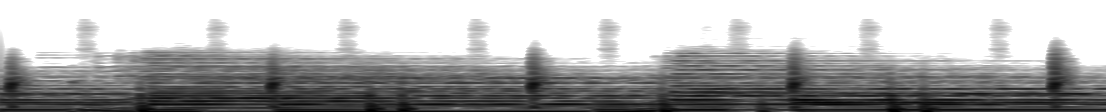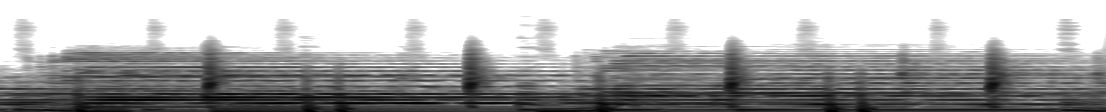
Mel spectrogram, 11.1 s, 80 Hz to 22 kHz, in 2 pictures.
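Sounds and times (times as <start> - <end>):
held chords: 3.4 - 5.2, 8.1 - 10.4.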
